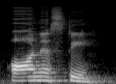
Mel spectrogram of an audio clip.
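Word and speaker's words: honesty: इसका प्रोनाउंसिएशन अगर आप अगेन देखोगे तो हम इसका प्रोनाउंसिएशन भी करते हैं ऑनेस्टी, ऑ का साउंड आता है, यहां पर लगना चाहिए था एन, जो कि गलत जवाब हो जाएगा।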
